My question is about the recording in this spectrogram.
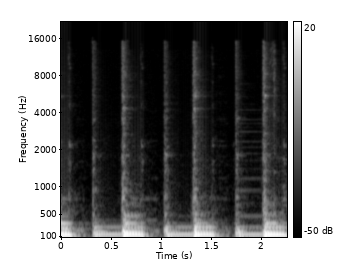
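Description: Steel-string acoustic guitar strummed in a steady blues rhythm in C, about three strokes a second: the backing groove of a 12-bar blues.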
